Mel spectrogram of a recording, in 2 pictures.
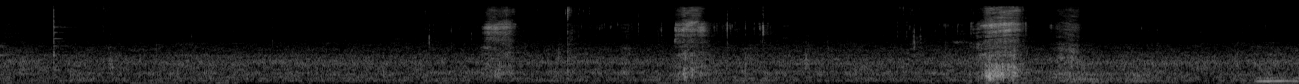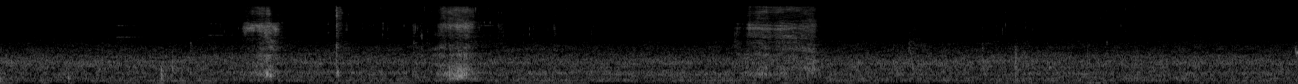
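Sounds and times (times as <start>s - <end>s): quiet chewing: 0.9s - 19.1s, 22.0s - 25.3s
person slurping noodles: 9.7s - 10.8s, 17.3s - 17.8s.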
